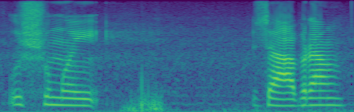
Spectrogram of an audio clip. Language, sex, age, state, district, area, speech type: Bodo, female, 45-60, Assam, Chirang, rural, spontaneous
